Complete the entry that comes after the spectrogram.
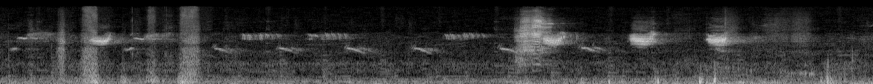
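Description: Small birds chirping: a run of short, high, falling notes and buzzy calls, with a few louder calls about five to seven seconds in. Two sharp knocks about one and two seconds in.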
